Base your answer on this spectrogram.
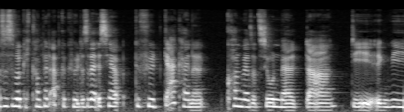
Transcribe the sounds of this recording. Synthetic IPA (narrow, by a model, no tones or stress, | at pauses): ɛsɪstv̥ɪɐklɪçkʰɔmpl̥ɛtʔa̰p̚ɡ̥əkʰyːltʔalzod̥aːʔɪstjaːɡ̥əfyːltɡ̥a̰ːɐkʰaɪnə | kʰɔnvɛɐzat͡sjoːnmeːɐd̥a̰ː | d̥iːʔɪ̰ɐɡŋ̩tv̥iː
